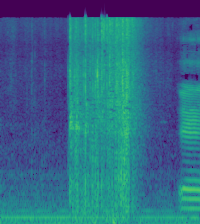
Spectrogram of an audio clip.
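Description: Tarot deck being riffle-shuffled on a table: one quick rattle of the two halves interleaving, lasting under a second, about the middle.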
